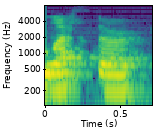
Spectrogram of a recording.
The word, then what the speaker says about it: Leicester: She's called Lester.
